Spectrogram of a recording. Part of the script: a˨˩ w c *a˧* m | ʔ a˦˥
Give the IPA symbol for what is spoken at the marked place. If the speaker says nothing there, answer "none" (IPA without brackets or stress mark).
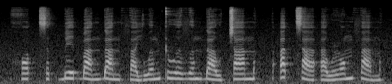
a˧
